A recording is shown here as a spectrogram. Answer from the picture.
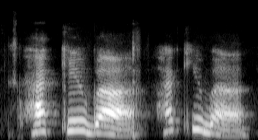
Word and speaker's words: Hecuba: Like succubus. Hecuba.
